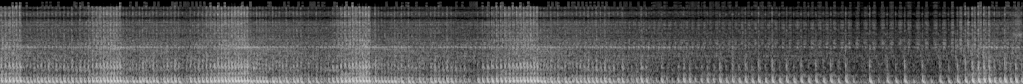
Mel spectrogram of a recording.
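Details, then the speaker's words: Honda Z50R minibike during restoration, first start: a few throttle blips then ragged idle with a tinny rattle in time with firing, first thought to be exhaust but traced to the cylinder head, bolts probably just loose; bolts to be tightened, gasket if needed. "head bolts are no big deal probably just loose if it needs a gasket i'll put a gasket it's not a big deal"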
